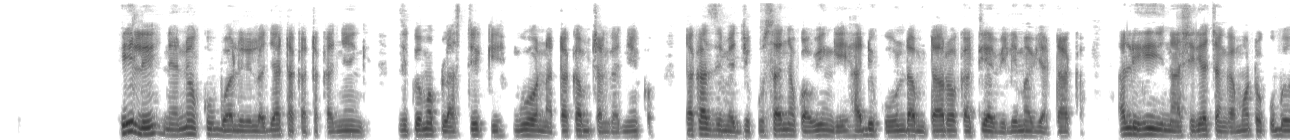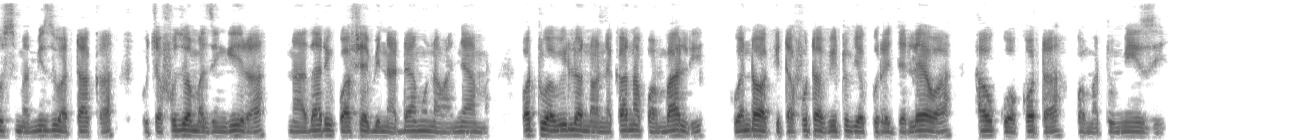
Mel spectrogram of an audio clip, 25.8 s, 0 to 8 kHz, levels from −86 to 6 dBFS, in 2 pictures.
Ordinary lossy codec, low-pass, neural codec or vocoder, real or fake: AAC, 48 kbps; 7.2 kHz; none; real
